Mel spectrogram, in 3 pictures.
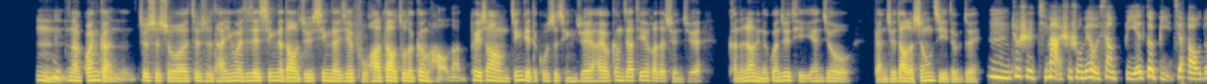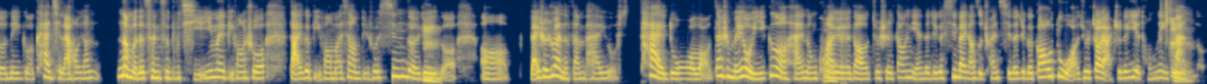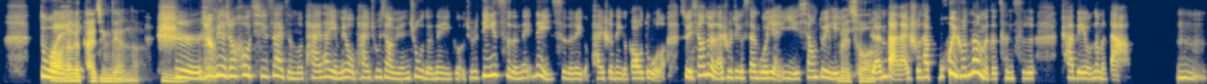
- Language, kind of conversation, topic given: Chinese, podcast, 为什么老故事总会被一再翻拍和改编？
- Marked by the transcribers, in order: laughing while speaking: "就"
